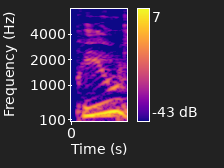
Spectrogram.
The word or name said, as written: frioul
